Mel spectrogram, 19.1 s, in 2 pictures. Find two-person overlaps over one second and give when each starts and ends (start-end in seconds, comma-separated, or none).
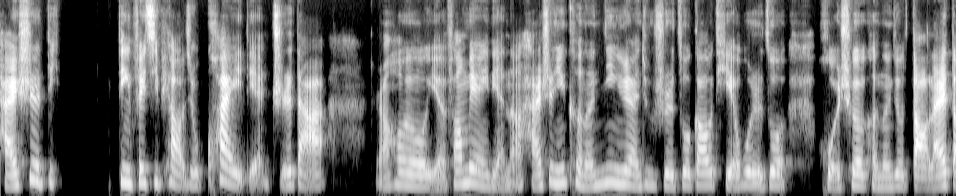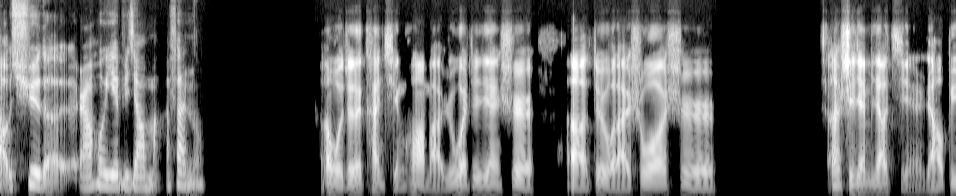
none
